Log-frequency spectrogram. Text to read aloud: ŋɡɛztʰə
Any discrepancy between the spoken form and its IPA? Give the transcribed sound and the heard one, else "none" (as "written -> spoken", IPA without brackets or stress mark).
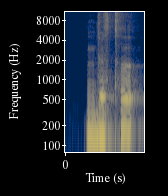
none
